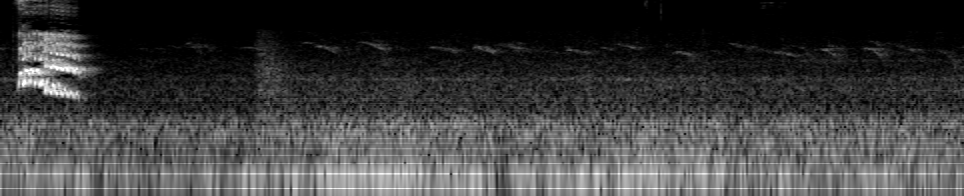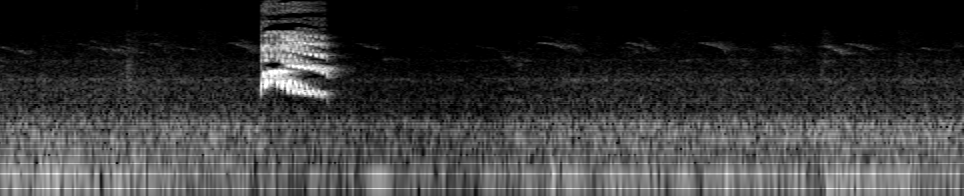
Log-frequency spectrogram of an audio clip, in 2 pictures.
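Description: Young Alexandrine parakeet giving two loud, harsh screeches, one at the start and one about eight seconds in, each under half a second and falling in pitch. Faint high chirps repeat in the background.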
